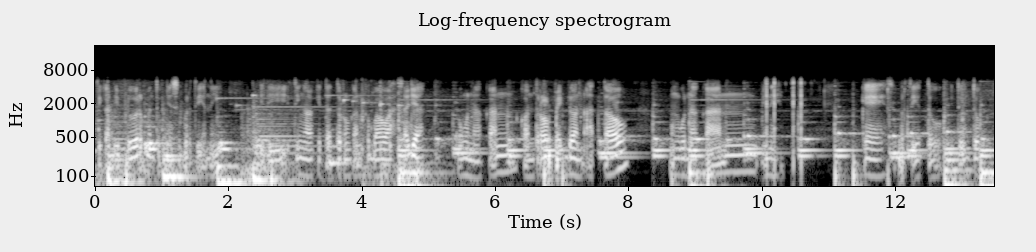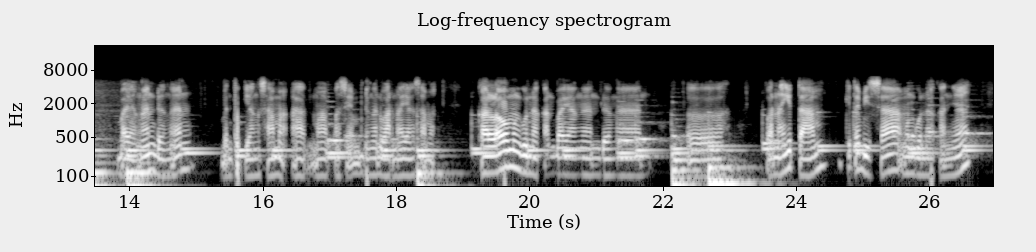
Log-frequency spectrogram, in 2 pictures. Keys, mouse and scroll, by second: 1.6-2.1 ctrl+scroll up 1, 3.4 ctrl+Page_Down, 3.8 ctrl+Page_Down, 4.1 ctrl+Page_Down, 4.3 ctrl+Page_Down, 6.5 ctrl+Page_Down, 6.8 ctrl+Page_Down, 10.0-11.6 drag, 13.9 Right, 14.1-14.8 typing, 17.4 click, 18.4 ctrl+scroll down 1, 19.4 click, 20.7 ctrl+z, 20.9 ctrl+z, 21.2 ctrl+z, 21.6-22.6 typing, 23.4-25.5 drag, 26.6 ctrl+scroll down 1.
